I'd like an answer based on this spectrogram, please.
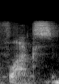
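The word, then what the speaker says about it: f.lux: It's called Flux, and it's spelled F and then dot or a period, Lux.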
